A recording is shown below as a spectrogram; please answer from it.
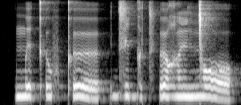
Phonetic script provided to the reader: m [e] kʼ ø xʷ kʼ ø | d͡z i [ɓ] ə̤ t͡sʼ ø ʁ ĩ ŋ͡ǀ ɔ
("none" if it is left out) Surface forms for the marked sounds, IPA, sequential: e, ɡ

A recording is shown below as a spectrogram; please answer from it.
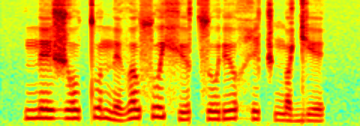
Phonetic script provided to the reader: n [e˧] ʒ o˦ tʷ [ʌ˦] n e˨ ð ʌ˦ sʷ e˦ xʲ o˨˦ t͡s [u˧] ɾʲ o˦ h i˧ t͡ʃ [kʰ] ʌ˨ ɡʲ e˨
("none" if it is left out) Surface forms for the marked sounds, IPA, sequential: e˦, ʌ˦, u˧, ŋ

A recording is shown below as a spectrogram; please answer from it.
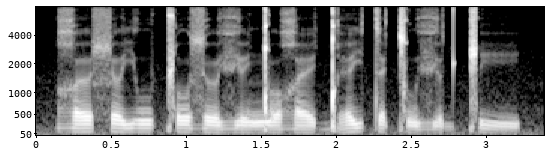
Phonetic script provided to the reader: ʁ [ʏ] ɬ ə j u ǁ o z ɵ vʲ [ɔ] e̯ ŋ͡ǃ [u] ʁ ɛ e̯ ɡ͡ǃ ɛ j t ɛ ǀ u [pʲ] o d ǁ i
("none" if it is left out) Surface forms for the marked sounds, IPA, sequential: ə, ə, o, vʲ

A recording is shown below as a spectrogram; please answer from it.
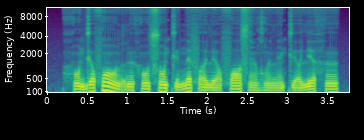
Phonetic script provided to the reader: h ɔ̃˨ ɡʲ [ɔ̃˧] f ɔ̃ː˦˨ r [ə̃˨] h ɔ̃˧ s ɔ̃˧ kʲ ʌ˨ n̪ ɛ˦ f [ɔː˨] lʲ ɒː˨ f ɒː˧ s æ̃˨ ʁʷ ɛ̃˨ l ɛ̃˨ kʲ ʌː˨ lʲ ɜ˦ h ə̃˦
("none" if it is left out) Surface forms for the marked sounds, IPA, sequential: ɔ˧, ə̃˨, ʌː˨

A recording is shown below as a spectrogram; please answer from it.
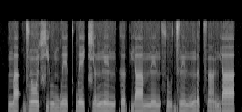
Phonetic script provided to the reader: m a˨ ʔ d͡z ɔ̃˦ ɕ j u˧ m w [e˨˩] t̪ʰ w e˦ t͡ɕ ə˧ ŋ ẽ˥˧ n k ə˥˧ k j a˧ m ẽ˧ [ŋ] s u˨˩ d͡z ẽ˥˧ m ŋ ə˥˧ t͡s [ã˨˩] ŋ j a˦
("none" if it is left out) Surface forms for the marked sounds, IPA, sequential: e˧, n, ã˨˩

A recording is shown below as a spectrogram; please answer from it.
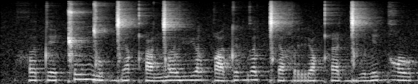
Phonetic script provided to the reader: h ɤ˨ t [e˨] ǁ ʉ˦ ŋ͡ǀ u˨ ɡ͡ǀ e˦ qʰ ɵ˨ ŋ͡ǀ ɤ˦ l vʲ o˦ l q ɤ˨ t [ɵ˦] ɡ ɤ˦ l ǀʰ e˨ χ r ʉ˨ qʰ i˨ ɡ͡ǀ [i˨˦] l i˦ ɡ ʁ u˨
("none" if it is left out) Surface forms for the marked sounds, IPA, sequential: e˨, ɵ˦, i˨

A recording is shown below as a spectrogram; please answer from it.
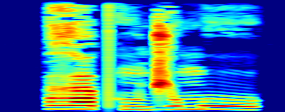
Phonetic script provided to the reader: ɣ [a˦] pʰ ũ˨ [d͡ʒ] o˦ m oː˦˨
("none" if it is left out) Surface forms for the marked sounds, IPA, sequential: a˦, d͡ʒ

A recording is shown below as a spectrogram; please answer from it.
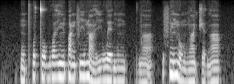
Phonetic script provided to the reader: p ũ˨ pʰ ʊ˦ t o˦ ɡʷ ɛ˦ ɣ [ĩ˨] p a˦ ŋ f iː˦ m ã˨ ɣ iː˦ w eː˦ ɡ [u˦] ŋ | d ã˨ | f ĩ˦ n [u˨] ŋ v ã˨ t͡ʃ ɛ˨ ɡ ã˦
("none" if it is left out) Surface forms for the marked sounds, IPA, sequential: ĩ˦, ũ˦, o˨

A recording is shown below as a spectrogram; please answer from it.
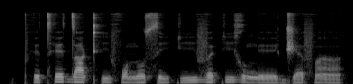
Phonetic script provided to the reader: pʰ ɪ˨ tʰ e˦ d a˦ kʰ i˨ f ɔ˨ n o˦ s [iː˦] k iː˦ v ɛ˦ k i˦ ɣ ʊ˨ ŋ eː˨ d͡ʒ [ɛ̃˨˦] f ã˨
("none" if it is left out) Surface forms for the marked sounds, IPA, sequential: iː˨, ɛ˨˦

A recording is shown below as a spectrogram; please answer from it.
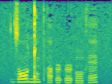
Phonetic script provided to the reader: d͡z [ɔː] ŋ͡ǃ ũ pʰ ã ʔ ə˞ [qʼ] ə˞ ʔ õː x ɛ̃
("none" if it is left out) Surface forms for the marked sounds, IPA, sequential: ɔː, ʔ

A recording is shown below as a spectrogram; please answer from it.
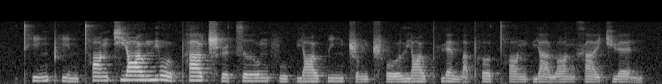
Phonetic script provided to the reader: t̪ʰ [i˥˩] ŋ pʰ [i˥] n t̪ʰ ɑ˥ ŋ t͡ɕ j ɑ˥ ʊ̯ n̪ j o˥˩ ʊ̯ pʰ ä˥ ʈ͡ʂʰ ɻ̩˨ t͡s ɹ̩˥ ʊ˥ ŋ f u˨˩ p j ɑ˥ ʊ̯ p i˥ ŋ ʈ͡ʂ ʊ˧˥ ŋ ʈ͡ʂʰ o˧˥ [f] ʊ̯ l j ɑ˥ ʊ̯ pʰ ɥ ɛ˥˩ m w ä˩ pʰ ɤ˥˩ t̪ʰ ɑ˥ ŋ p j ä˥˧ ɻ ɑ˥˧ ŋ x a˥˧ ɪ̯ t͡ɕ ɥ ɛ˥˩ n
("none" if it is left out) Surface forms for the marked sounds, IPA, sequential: i˧˥, i˨˩, none

